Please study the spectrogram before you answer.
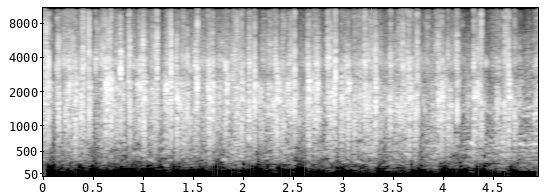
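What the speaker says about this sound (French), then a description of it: "vous pouvez les applaudir" A large audience at a gathering in Cerdans claps steadily and loudly, dense sustained applause filling the space for several seconds without pause.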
